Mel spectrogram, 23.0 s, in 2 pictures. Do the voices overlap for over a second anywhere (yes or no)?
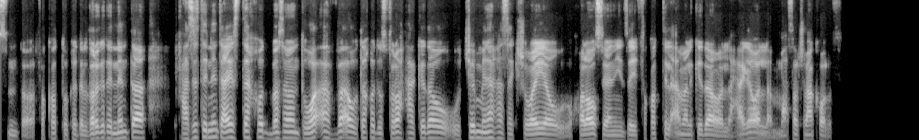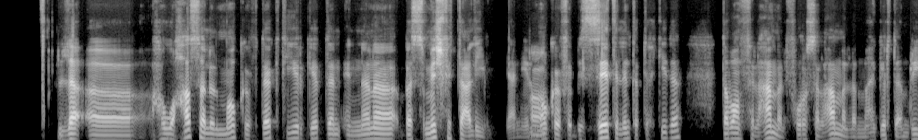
no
